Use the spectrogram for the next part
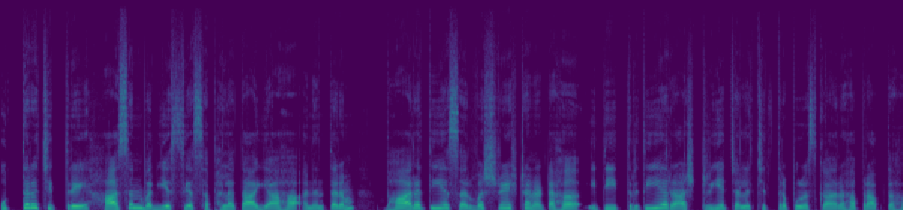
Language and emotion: Sanskrit, neutral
